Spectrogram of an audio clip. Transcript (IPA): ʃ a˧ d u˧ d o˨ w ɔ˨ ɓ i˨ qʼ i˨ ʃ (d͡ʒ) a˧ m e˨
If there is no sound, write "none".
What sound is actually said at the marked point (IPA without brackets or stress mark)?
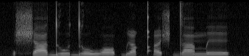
d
